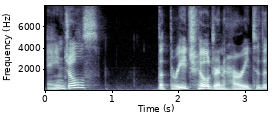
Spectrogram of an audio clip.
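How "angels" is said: high rising surprised question; puzzled echo. Acted. Children echoing the soldier, surprised rising. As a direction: echo it in disbelief.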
